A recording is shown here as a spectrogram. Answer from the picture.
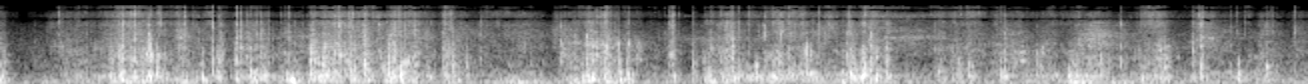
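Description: Hands rummaging through a bin of mixed toys, plush animals and plastic bags and packaging: continuous rustling and crinkling with irregular light knocks as items are pushed aside and picked up.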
